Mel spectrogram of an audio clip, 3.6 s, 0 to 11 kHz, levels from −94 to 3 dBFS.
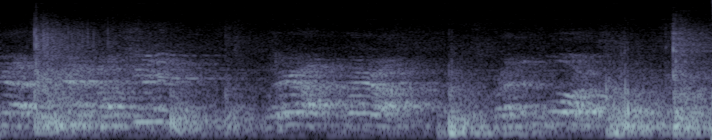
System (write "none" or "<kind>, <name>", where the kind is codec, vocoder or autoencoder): none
